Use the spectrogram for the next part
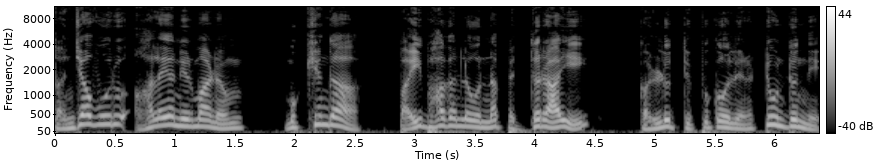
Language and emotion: Telugu, surprised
